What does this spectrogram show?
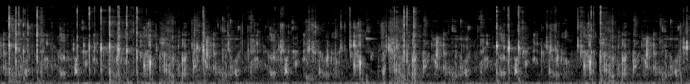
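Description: Eating sounds: chewing and munching, a dense run of irregular crunches and smacks.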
